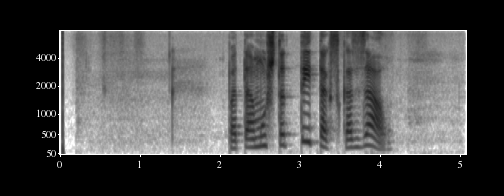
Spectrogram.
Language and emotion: Russian, angry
